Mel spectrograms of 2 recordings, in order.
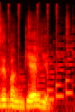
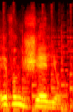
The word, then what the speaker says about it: Evangelion: de Evangelion e não Evangelion? Muitas pessoas me perguntam isso, e a explicação é muito simples. Em japonês, eles pronunciam o anime assim, porque o nome do anime vem do grego. Evangelion é uma palavra do grego.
